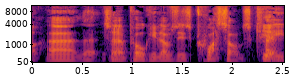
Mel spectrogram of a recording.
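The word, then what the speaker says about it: croissants: Uh that Porky Loves is quassons.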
